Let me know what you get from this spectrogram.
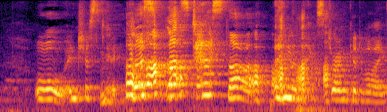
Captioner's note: laughing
